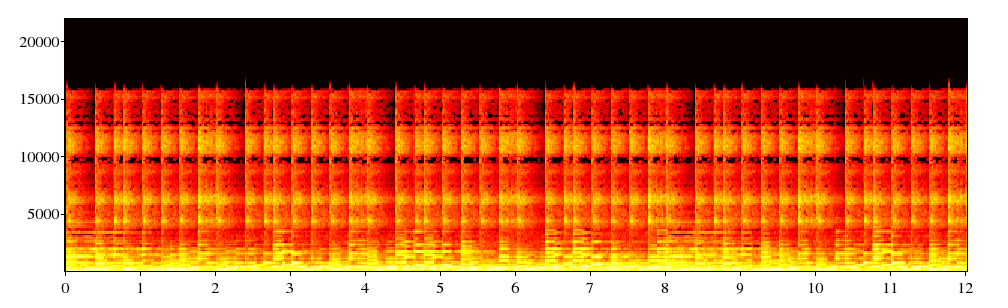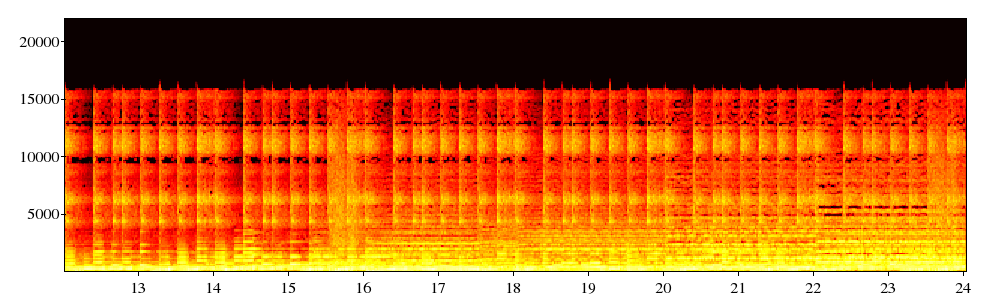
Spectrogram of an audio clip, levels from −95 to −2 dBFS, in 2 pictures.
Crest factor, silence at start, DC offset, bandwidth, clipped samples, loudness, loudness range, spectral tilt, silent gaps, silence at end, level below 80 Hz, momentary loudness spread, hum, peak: 14 dB; 0 s; under 0.1%; 16.5 kHz; under 0.1%; -14 LUFS; 3 LU; -4.5 dB/octave; none; 0 s; -26 dBFS; 4 LU; none; 0 dBFS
